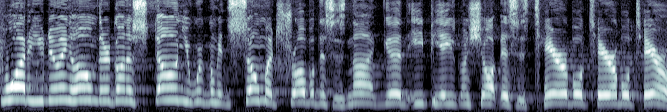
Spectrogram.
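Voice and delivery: mock high, loud scream. Speaker retells a wife finding her husband home unexpectedly: imitating a woman screaming. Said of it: "She's screaming".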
